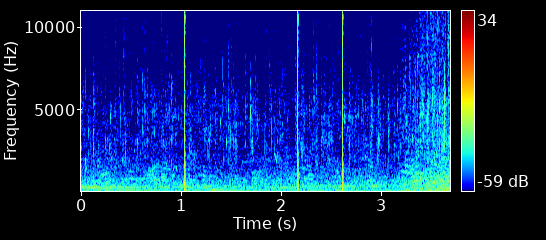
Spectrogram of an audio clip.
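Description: Short, sharp clicks sound a few times.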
